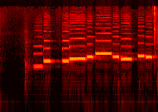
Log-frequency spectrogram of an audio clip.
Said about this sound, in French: Non, mais il est pourri ce jingle en fait. Je sais, je te le dis depuis le début.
